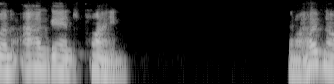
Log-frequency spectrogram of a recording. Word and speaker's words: Argand: this is called an argand plane and i hope no one asks me why is called an argan plane because the only reason i can tell you is that's how you pronounce a-r-g-a-n-d which is not a very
